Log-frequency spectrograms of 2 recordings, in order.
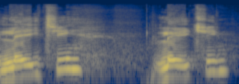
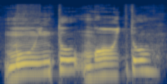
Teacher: você percebe o som vibrando aí na narina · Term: nasal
